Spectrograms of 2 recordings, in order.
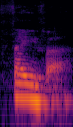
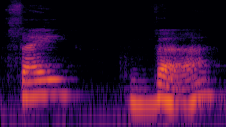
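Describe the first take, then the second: First: Said in the usual way. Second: Favour stretched with a rising tune; slow careful favour. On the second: Shown as a demonstration. Teacher modelling favour slowly for the class. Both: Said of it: "listen carefully to the last syllable".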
